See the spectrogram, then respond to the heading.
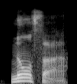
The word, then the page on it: norther: British English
